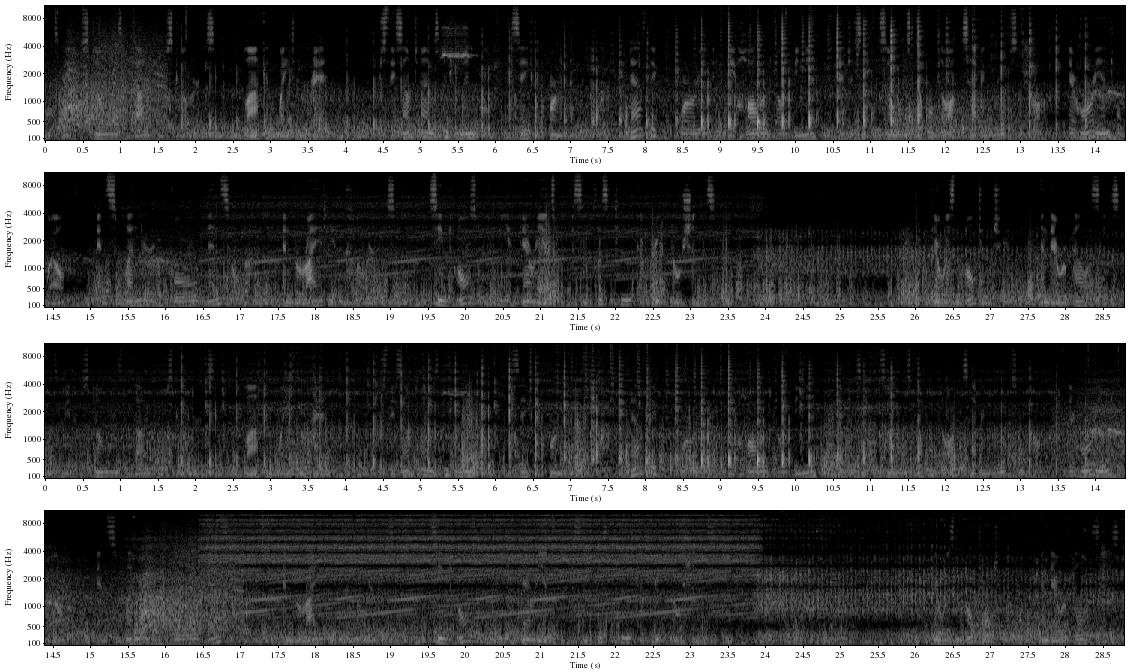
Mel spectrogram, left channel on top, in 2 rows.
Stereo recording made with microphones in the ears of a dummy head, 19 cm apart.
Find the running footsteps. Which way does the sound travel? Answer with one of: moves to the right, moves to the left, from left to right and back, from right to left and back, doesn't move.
moves to the left.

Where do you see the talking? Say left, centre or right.
left.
